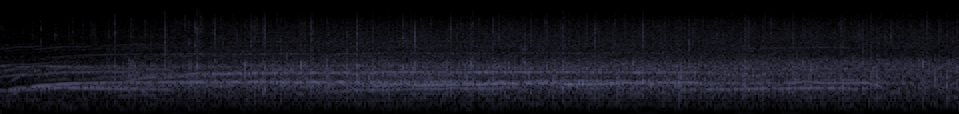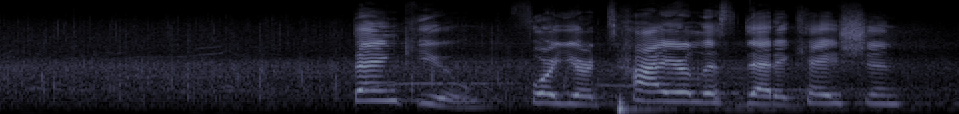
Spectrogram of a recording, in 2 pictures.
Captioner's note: cheering and applause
